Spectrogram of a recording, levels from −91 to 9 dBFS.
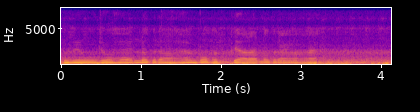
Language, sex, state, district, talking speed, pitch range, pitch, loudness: Hindi, female, Punjab, Pathankot, 160 wpm, 215-235 Hz, 230 Hz, -14 LUFS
